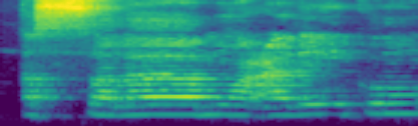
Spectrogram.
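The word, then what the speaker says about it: السلام عليكم: বেশি বেশি সালাম দেওয়া আসসালামু এই শব্দের হামজা এবং মিমের পেশকে স্পষ্ট করে উচ্চারণ করা যেমন আসসালামু আলাইকুম ওয়ারাহমাতুল্লাহি ওয়াবারাকাতুহু নাম্বার দুই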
